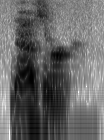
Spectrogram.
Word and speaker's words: Nasir: ] piece of it's not pronounced right so professional of me Google oh my god just nazzer as a samurai's know what's on here whatever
